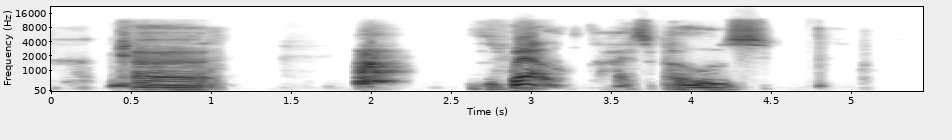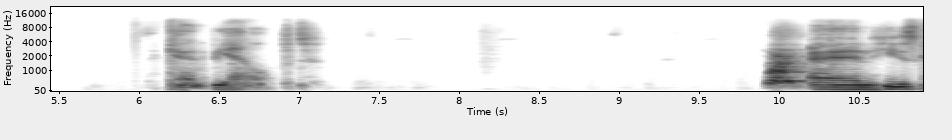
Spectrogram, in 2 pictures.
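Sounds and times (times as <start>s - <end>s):
speech: 0.4s - 1.1s, 2.9s - 4.6s, 6.4s - 6.9s, 10.2s - 10.8s
dog barking: 1.9s - 2.3s, 9.9s - 10.2s.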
